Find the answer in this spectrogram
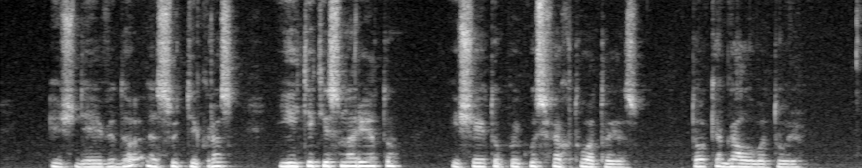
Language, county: Lithuanian, Kaunas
